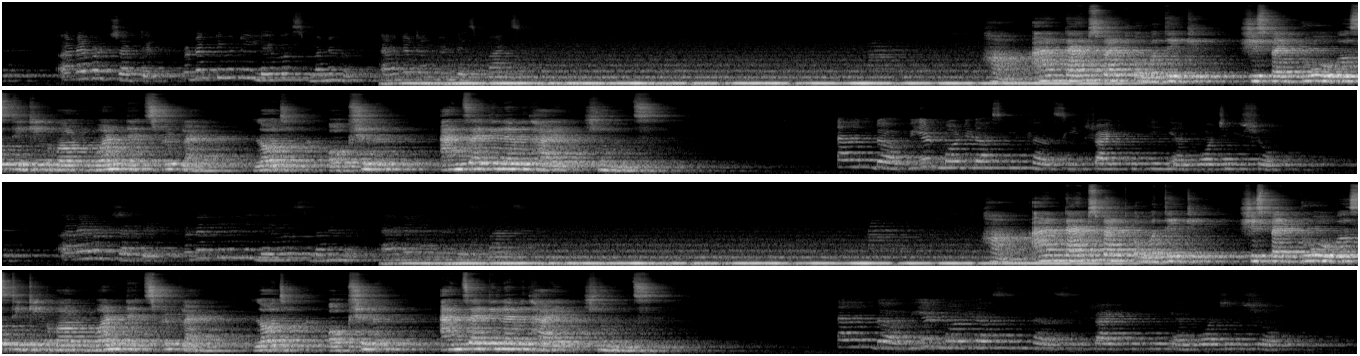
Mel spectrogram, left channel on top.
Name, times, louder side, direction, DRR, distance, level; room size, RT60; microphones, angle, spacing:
voice 1, 0.6-1.5 1.8-3.5 3.8-5.5 21.9-26.3, left 2 dB, 80° left, 4 dB, 0.6 m, -32 dB
sound 1, 3.8-11.7, left 2 dB, 35° left, 0.4 m, -20 dB
voice 2, 9.8-12.1 12.4-15.6 16.1-16.5 16.8-17.5 17.9-20.0, left 1 dB, 20° right, -4 dB, 1.2 m, -18 dB
8.6 x 6.0 x 2.8 m, 2.1 s
head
